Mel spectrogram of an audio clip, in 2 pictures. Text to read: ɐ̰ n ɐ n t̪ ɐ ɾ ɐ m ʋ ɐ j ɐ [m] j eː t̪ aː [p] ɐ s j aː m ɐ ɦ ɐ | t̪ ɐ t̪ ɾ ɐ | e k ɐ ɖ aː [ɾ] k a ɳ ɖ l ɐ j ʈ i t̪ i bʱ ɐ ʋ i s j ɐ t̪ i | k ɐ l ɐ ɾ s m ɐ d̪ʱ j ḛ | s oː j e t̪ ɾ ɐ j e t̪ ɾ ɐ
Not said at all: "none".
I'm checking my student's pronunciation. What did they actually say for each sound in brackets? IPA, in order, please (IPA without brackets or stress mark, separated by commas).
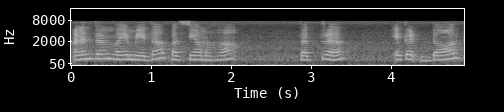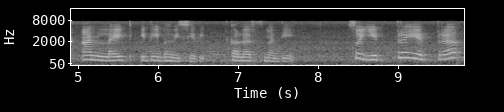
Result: m, p, ɾ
